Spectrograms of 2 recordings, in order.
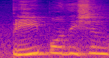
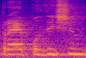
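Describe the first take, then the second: First: The first syllable has a long 'ee' vowel. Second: The first syllable has a short 'e' vowel. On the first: "ये प्री position कह लें" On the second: "जो correct pronunciation है वो प्रे है"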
